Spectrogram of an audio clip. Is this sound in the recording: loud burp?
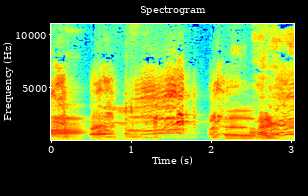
no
